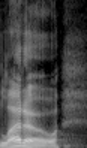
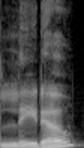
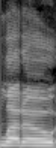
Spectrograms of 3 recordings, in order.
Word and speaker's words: Leto: and I know he was calling him Jared Lo um Jared Leto from okay Jared all right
